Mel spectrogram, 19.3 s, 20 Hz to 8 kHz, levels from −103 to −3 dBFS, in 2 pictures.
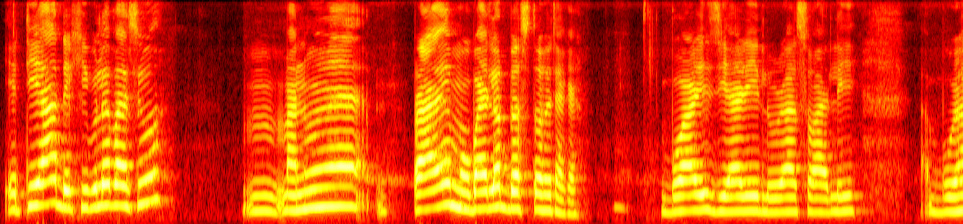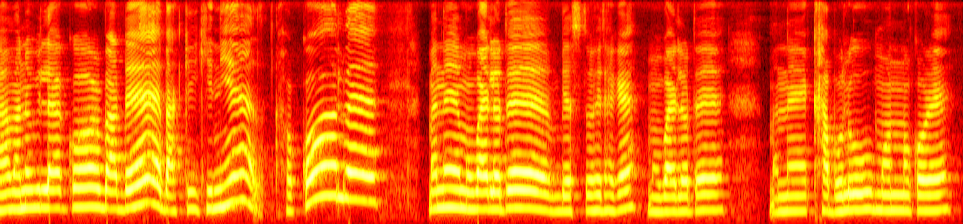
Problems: none marked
